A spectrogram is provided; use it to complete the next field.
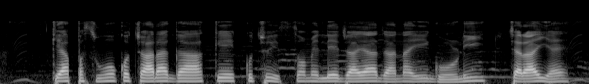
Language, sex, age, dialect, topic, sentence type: Hindi, male, 18-24, Awadhi Bundeli, agriculture, statement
